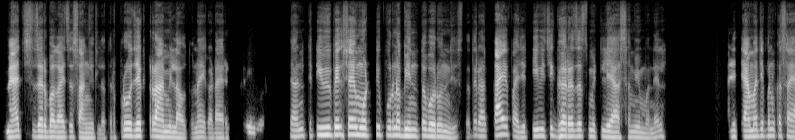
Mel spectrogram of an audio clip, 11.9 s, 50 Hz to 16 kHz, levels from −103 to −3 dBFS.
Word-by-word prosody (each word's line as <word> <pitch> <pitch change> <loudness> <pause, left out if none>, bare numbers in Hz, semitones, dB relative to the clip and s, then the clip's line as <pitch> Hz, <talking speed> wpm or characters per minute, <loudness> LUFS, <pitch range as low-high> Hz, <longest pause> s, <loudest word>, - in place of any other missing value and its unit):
Match 150 +2 +4
जर 150 -1 +3
बघायचं 135 0 +1
सांगितलं 120 -5 -3
तर 125 - -15
प्रोजेक्टर 165 0 +2
आम्ही 140 -3 +4
लावतो 120 -1 -3
ना, 135 +2 -5
एका 125 -3 -8
डायरेक्ट 120 0 -7
स्क्रीनवर. 125 +5 -12
आणि 160 +2 -2 0.2
टीव्हीपेक्षाही 200 +1 +4
मोठी 190 -1 +3
पूर्ण 185 0 +2
भिंत 170 -1 +2
भरून 155 -4 +2
दिसतं. 125 +4 -12
तर 175 -3 -5 0.2
काय 195 +3 +5
पाहिजे 140 -3 -4
टीव्हीची 165 +1 -1
गरजच 160 -1 +2
मिटली 155 -1 -2
आहे 135 -1 +2
असं 130 +2 -7
मी 135 -1 -3
म्हणेल. 125 +3 -7 1.0
आणि 155 - -2
त्यामध्ये 155 +2 +2
पण 170 0 -4
कसं 160 -2 -5
आहे, 140 - -1
155 Hz, 170 wpm, -22 LUFS, 135-170 Hz, 1.0 s, काय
